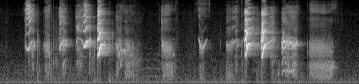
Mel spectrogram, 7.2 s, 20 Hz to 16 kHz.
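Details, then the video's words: Six-week-old Cavalier King Charles Spaniel puppies indoors while being dewormed and having toenails trimmed; shrill, high squealing yelps come in rapid clusters of short bent notes, pausing briefly, then a louder burst before a final fading whimper. "6 Weeks Old: Puppies get dewormed and their toenails trimmed!"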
